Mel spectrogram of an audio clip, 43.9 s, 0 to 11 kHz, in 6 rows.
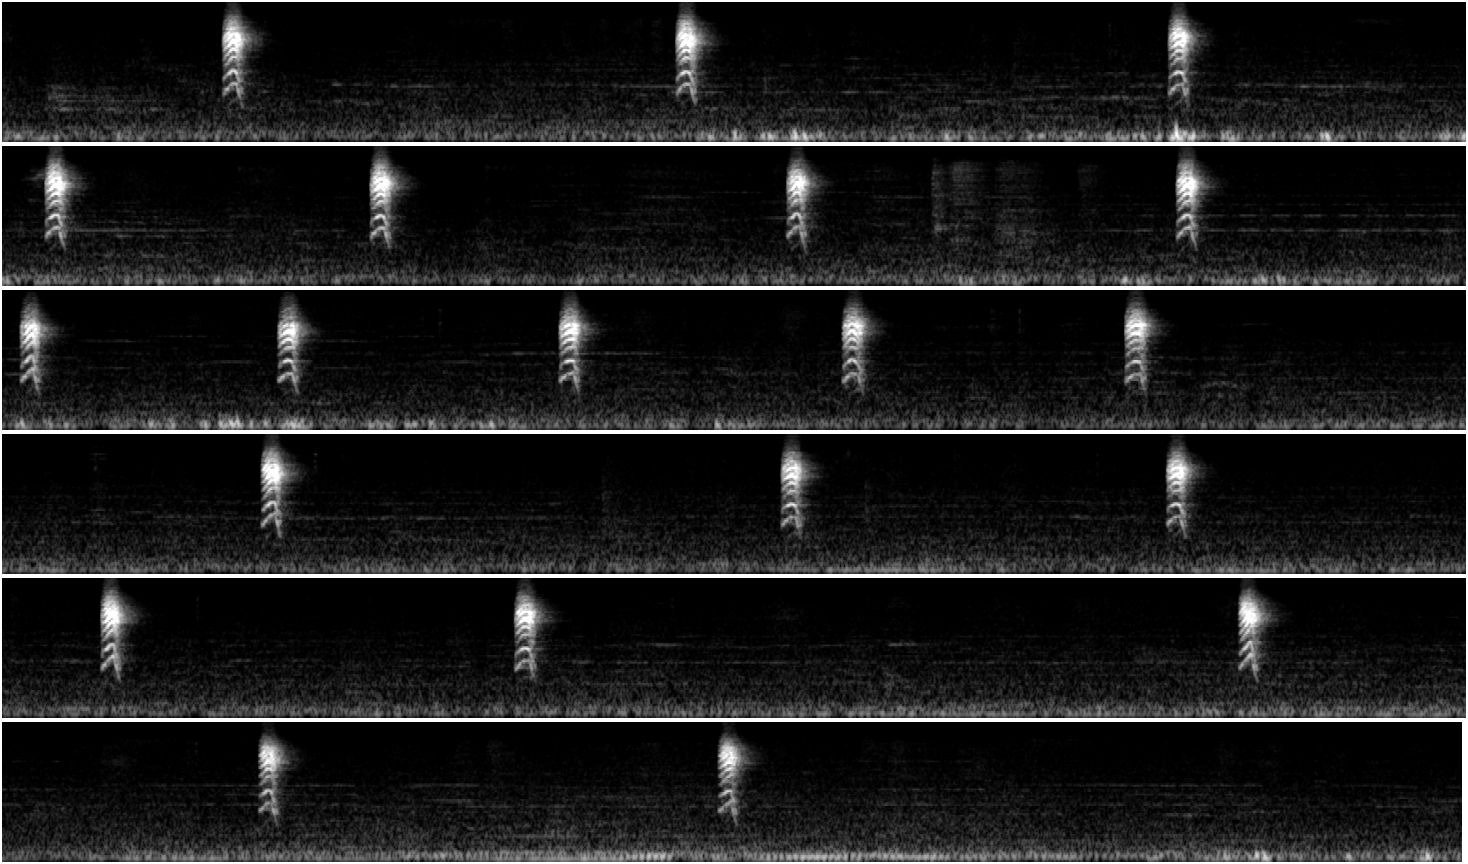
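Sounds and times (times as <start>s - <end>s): bird giving harsh calls: 1.1s - 1.3s, 3.3s - 3.6s, 7.5s - 7.8s, 9.2s - 9.4s, 13.2s - 13.4s, 16.0s - 16.2s, 17.4s - 17.6s, 18.8s - 19.0s, 20.2s - 20.5s, 23.2s - 23.5s, 25.8s - 26.1s, 29.8s - 30.0s, 31.8s - 32.1s, 35.4s - 35.7s, 37.8s - 38.1s, 40.1s - 40.4s.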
